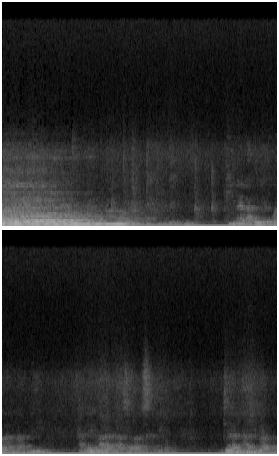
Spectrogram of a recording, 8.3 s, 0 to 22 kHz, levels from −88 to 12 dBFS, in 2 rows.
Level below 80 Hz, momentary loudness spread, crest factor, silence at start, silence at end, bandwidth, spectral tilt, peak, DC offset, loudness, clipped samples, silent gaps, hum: -64 dBFS; 23 LU; 20 dB; 0 s; 0 s; over 20 kHz; -6.5 dB/octave; -12 dBFS; 2%; -30 LUFS; under 0.1%; none; none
